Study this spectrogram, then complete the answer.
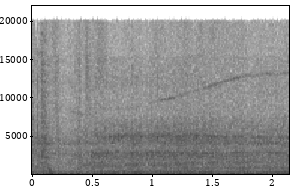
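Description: A heavy truck drives across a muddy field with its wheels spinning for grip. A loud, steady, low engine rumble runs without a break, and no one speaks.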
